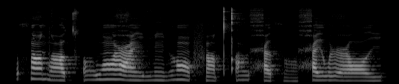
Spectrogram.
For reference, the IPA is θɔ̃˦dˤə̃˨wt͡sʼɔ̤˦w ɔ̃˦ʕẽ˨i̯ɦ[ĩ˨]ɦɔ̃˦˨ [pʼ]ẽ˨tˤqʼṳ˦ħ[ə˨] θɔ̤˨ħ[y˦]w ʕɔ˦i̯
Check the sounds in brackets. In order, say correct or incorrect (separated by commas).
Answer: correct, incorrect, correct, incorrect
